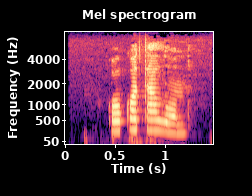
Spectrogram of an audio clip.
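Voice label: "окоталун", Komi, female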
